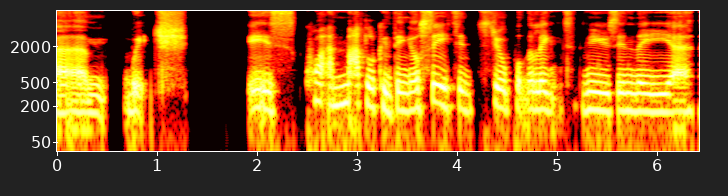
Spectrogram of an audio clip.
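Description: A woman's voice: lowish voice, steady tone, measured pace, creaky, a little mellow. A middle-aged woman with a British accent, chatting casually as the co-host of a show. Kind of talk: casual chat. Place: small wood-panelled room, indoors.

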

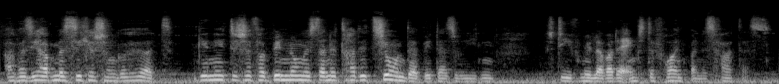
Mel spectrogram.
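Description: A woman's voice: lowish voice, steady tone, normal speed, background noise, natural voice. A woman playing an earnest, troubled starship counselor who speaks confidingly in a German radio play. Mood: resigned.

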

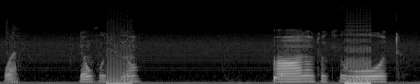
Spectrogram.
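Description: A man's voice: medium pitch, completely flat delivery, unhurried. A Brazilian man giving casual, slangy gameplay commentary, often muttering to himself. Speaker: gaming YouTuber. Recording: noisy home recording with electrical hum.

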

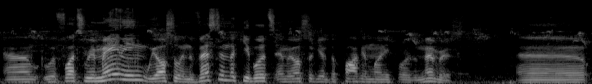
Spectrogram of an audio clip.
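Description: A man's voice: medium pitch, a little fast, fairly bright tone. A young man, a tour guide explaining to a seated group on a park lawn and asking them questions. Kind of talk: outdoor guided tour talk. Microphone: handheld camera held close by the filmer. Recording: outdoor noise, birds and passing vehicles.

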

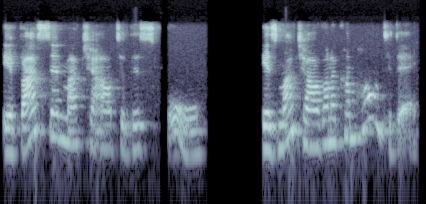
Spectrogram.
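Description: A woman's voice: a little high, sing-song, normal speed, creaky, fairly bright tone, breathy edge. A woman speaking earnestly in an interview.

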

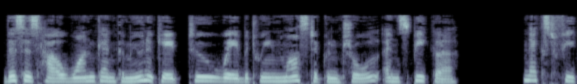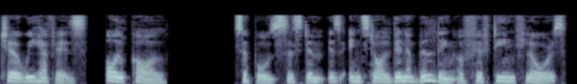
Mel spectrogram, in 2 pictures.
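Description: A woman's voice: on the low side, warm tone, dry recording, studio quality. A woman giving a formal, instructional scripted product demo narration. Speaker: product demonstrator.

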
